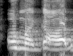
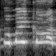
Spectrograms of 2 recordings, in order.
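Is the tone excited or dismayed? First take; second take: dismayed; excited. First: It sounds dismayed and worried. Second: It sounds excited and happy.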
